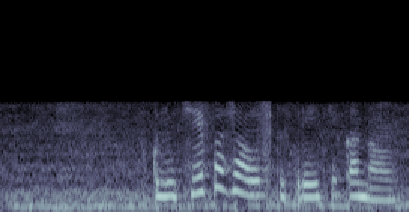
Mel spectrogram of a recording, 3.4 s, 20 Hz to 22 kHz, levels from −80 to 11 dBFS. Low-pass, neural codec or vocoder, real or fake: 3.6 kHz; codec, 16 kHz, 4 kbps, FreqCodec, larger model; fake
